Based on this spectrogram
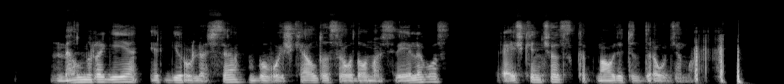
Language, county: Lithuanian, Kaunas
